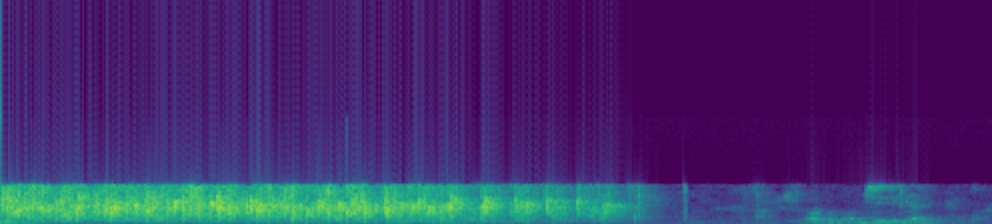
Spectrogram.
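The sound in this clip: An audience at an awards ceremony in Nikšić applauds a recipient, with dense, even clapping that carries on for several seconds before fading out. After a short pause, a person begins speaking.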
